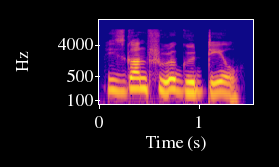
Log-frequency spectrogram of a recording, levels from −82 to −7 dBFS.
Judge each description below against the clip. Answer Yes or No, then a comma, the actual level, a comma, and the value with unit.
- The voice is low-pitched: No, high, 190 Hz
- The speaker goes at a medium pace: No, fast, 230 wpm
